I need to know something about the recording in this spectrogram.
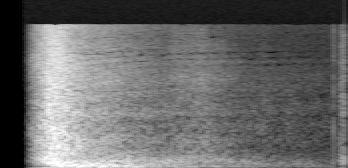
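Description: A whoosh sound effect that starts suddenly just after the start, sweeps downward in pitch over a deep rumble, and fades away over about a second and a half.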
